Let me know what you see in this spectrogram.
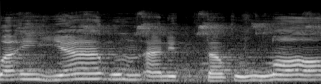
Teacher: اس میں جلالت اللہ عز و جل کے لام سے پہلے حرف پر پیش ہے تو ہم اس میں جلالت اللہ عز و جل کے لام کو پر یعنی موٹا پڑھیں گے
